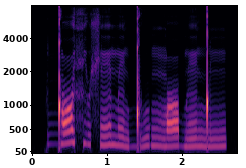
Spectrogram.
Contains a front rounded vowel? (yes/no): no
